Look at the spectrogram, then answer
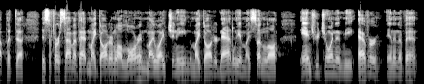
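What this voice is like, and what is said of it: Worn-out voice from overuse. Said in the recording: “excuse my voice, I've been doing some good events the last couple of days, and I've been talking nonstop”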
